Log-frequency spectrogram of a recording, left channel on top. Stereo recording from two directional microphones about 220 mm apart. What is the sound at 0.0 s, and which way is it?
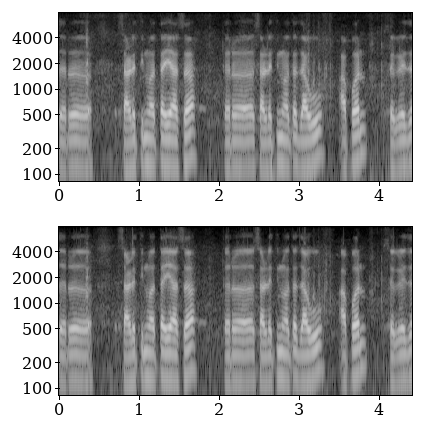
Speech, centre (ahead or behind).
